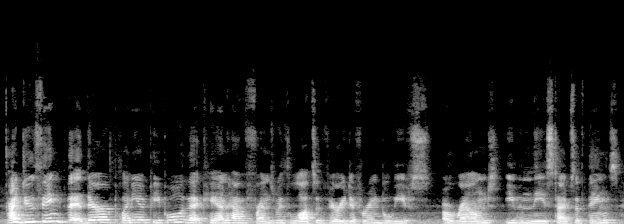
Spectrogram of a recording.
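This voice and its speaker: A personal vlogger from California, United States, speaks casually and candidly to her viewers in a fairly high, slightly bright voice, with a Californian accent. She's confiding and blunt. The room is echoey, with faint background noise.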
